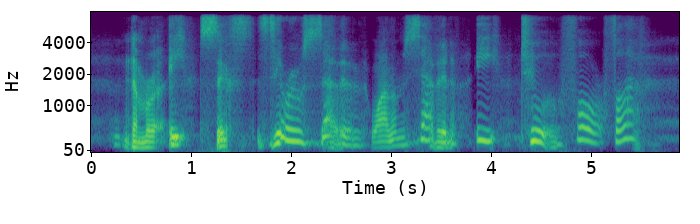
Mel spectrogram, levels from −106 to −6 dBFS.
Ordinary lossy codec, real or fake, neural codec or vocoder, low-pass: none; fake; codec, 16 kHz in and 24 kHz out, 0.4 kbps, LongCat-Audio-Codec, four codebook decoder; 7.2 kHz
